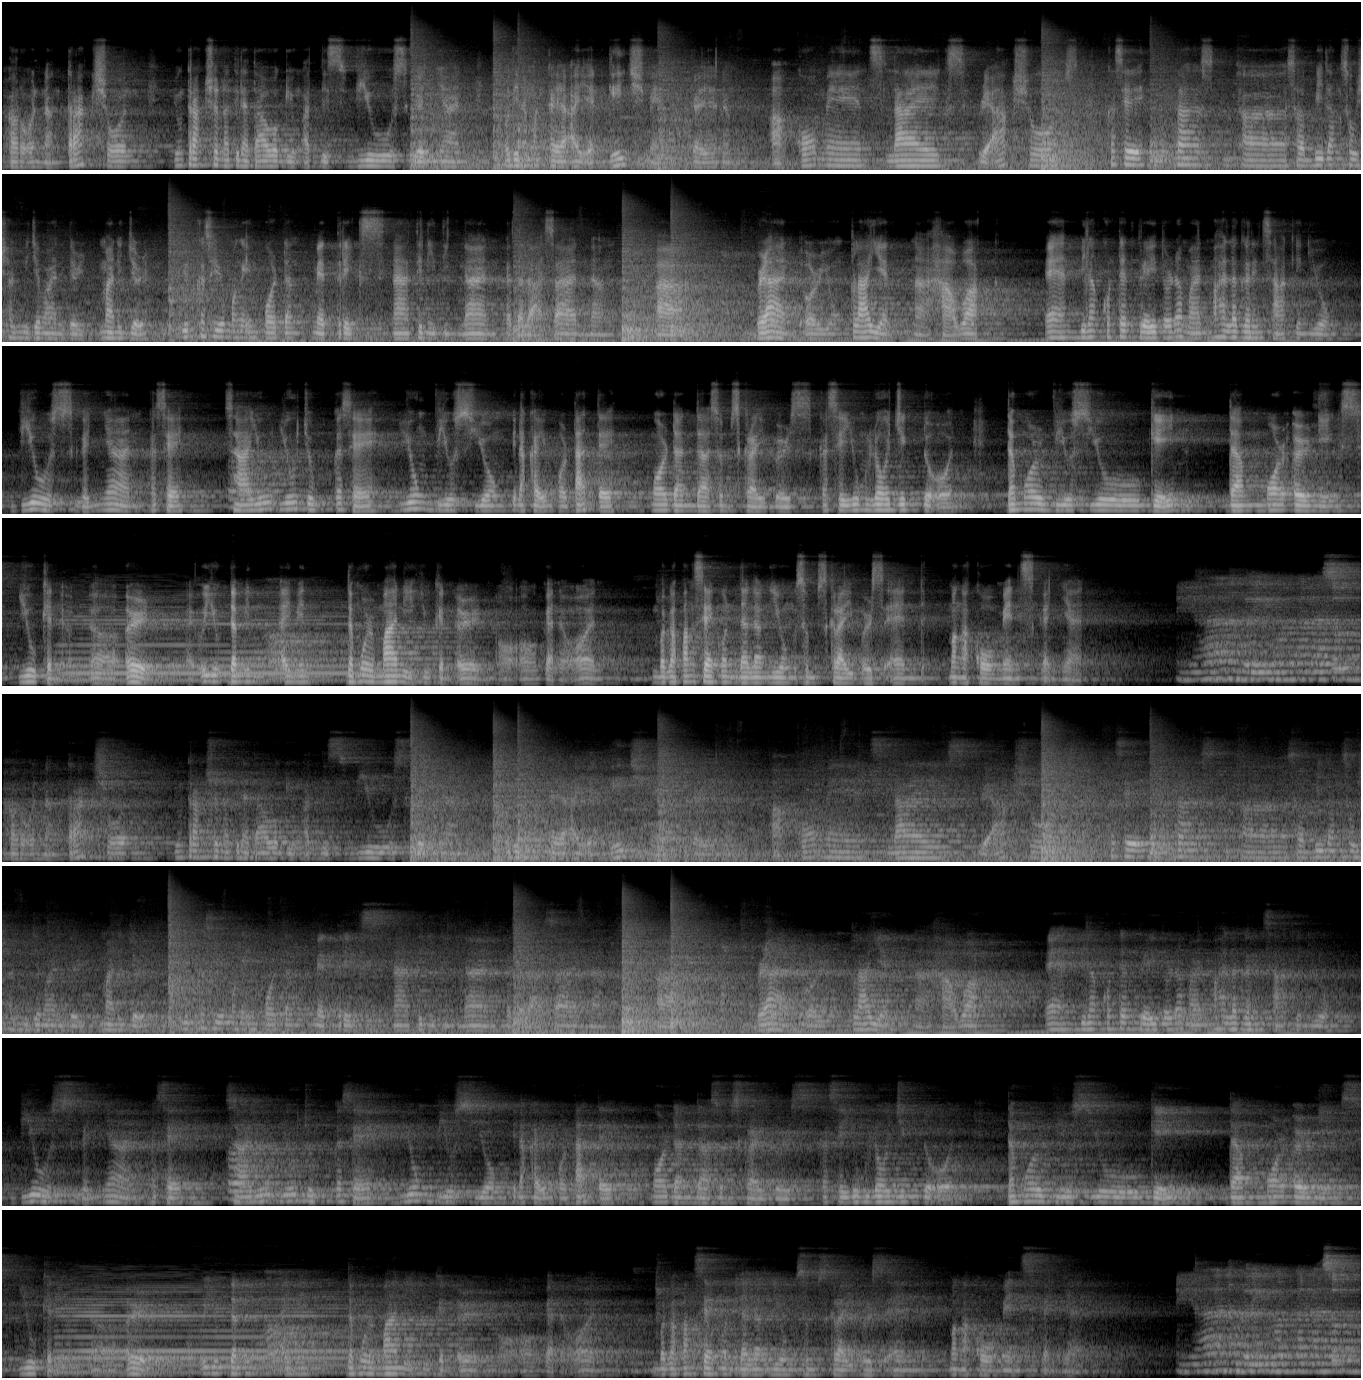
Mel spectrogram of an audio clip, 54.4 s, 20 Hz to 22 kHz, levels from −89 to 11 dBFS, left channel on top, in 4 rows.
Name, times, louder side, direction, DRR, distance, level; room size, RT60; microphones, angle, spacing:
voice 1, 0.0-1.4 1.7-4.7 5.0-7.3 7.7-10.8 11.1-11.4 11.7-15.1 15.4-19.7 20.1-20.5 21.0-23.4 24.0-26.9 27.4-29.0 29.4-33.3 33.7-36.8 37.2-39.1 39.4-42.3 42.6-43.8 44.2-46.8 47.3-51.6, left 6 dB, 60° left, 11 dB, 0.3 m, -30 dB
Crowd / Fireworks, 4.0-21.3, equal, 10° right, 0.7 m, -37 dB
voice 2, 20.3-20.6 29.4-29.8 43.3-43.7 47.0-47.2 48.0-48.5 52.5-54.1, equal, 35° right, -7 dB, 1.6 m, -37 dB
sound 1, 21.0-26.4, equal, 30° left, 0.7 m, -46 dB
Wind instrument woodwind instrument, 41.3-44.7, left 1 dB, 80° right, 0.9 m, -36 dB
9.2 x 4.4 x 6.5 m, 2.7 s
head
